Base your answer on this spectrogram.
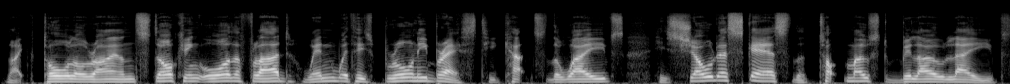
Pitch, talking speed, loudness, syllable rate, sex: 130 Hz, 135 wpm, -16 LUFS, 3.5 syllables/s, male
